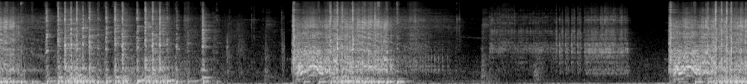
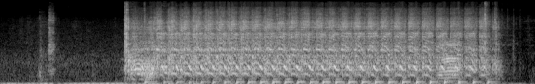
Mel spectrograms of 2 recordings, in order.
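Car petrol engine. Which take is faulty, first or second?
first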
